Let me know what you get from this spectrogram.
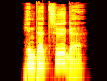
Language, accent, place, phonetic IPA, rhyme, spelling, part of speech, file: German, Germany, Berlin, [ˌhɪntɐˈt͡søːɡə], -øːɡə, hinterzöge, verb, De-hinterzöge.ogg
- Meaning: first/third-person singular subjunctive II of hinterziehen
